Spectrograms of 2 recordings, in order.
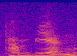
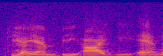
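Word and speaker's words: también: tambien which means also t a m b i e n is the way it's spelled but the speakers of Spanish very frequently particularly around Puerto Rico for instance will say both tambien and tambi in other words you'll say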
